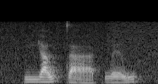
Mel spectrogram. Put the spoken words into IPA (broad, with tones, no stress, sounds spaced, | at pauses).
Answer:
ɲ a˨˦ w t̪ aː˧˩ k w ɛ˨˦ w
